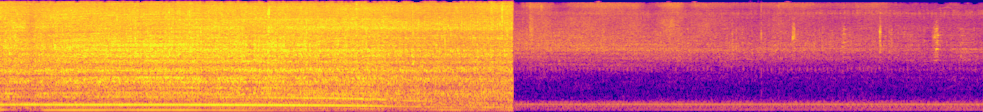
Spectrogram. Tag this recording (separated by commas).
Crackle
